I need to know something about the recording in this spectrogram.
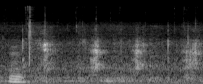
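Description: A spoon stirring and turning a wet pounded salad in a bowl, giving soft wet clicks about twice a second. A brief low voiced sound comes right at the start.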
